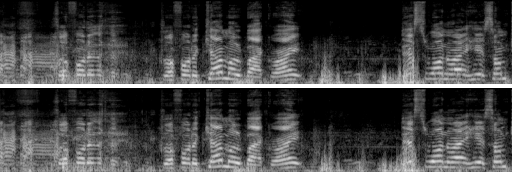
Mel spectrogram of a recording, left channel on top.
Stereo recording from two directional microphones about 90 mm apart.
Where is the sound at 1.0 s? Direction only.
5° left (ahead or behind).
